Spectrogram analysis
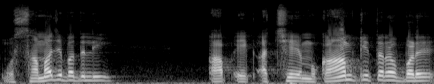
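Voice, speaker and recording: A middle-aged man with a slightly high, smooth and resonant voice. He speaks as a cartoonist guest in a reflective interview. His phrasing is lofty and philosophical, and he drops in recited couplets. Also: slow.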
